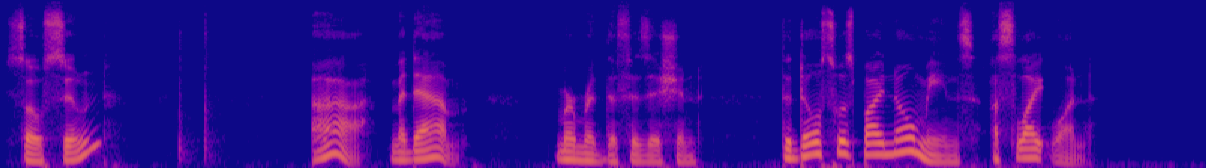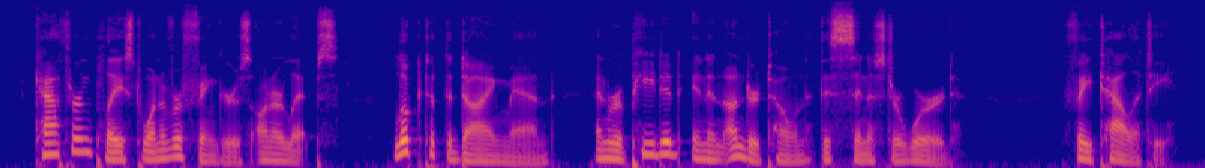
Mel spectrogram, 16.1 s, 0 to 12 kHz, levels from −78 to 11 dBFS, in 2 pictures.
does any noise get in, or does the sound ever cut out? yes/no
yes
